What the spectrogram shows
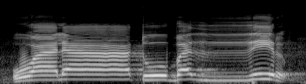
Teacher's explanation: با کو ذال کے ساتھ ملائیں گے ، ذال کو سخت تو کرنا ہے لیکن زبان نکالتے ہوئے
